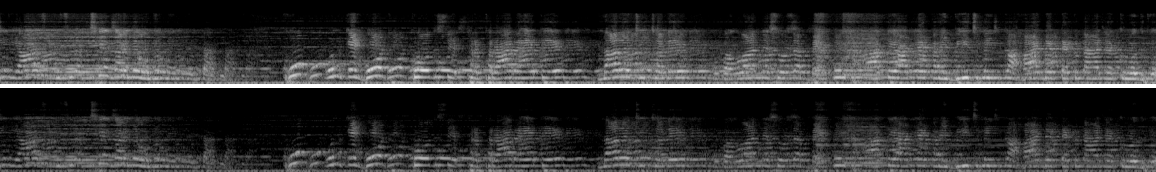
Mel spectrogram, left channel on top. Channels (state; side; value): quieter; right; 11.2 dB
